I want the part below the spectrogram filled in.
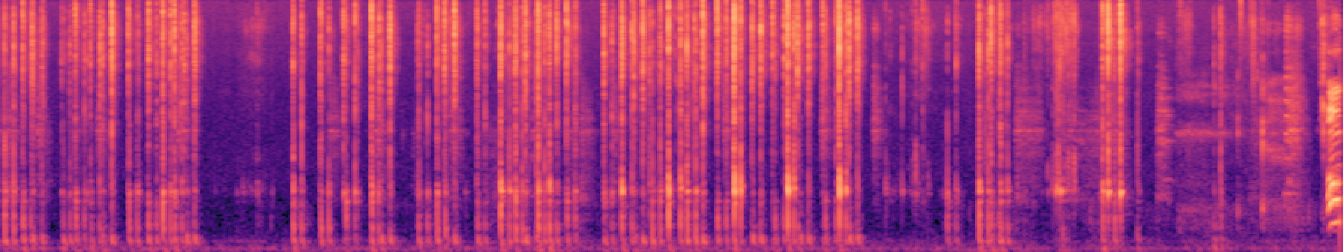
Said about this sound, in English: I'm just gonna type it.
